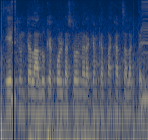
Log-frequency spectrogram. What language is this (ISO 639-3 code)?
mag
